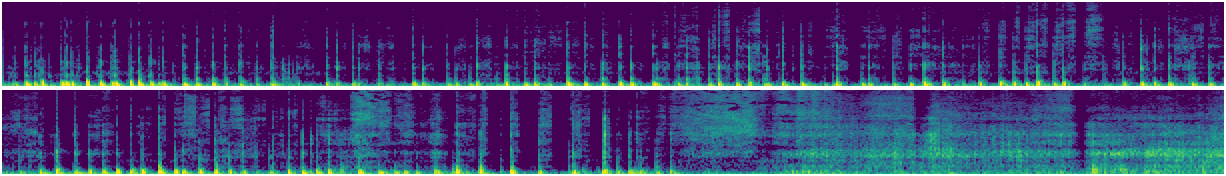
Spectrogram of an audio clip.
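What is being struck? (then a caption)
Hard translucent plastic clamshell case. A medium, hollow, apparently empty frosted translucent hard-plastic clamshell case, held in both hands, is tapped rapidly with the fingertips. The taps are dense, short and dull, with a deep low thump and almost no ring. Near the end the tapping fades into a softer, steady rustling scratch.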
